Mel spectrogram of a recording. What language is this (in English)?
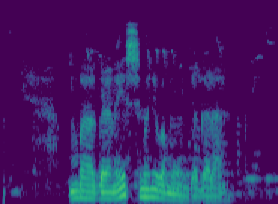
Ganda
